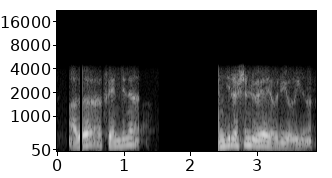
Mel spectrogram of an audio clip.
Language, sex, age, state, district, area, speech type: Malayalam, male, 60+, Kerala, Idukki, rural, conversation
